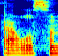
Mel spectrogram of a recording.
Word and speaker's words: Allison: Tell us your name, please, and spell it. It's Allison.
